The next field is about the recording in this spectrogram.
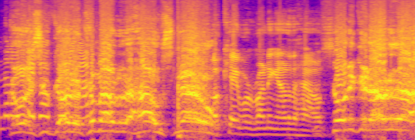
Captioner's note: yelling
